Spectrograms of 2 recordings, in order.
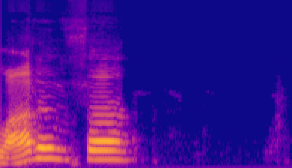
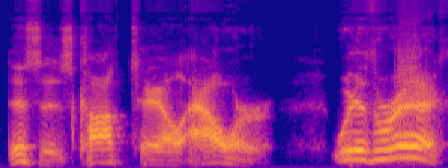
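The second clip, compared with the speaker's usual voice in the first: TV host intro; 3 semitones lower than usual. Pretend. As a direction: announce it like a show host. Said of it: "show host intro".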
